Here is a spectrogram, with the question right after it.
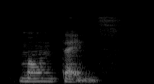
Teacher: Mount, kita stressed, tains-nya kita unstressed. Jadi ini termasuk ke dalam trochaic.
